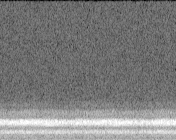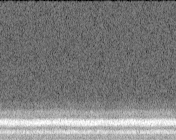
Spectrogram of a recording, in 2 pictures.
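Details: Frogs in a spring wetland behind a house form a thick, uninterrupted chorus, heard live as a shrill, buzzing, layered drone at two pitches with nothing else audible.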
